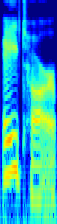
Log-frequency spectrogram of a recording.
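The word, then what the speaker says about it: Ātar: Fire itself, Atar, pronounced A-H-Tar, was held as sacred.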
